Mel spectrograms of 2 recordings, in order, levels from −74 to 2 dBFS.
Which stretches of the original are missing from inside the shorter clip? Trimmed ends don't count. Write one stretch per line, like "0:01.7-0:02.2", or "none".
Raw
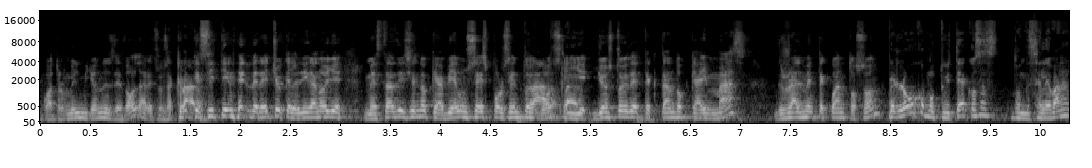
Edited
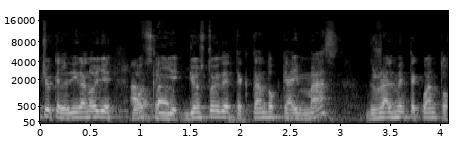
0:03.2-0:05.0

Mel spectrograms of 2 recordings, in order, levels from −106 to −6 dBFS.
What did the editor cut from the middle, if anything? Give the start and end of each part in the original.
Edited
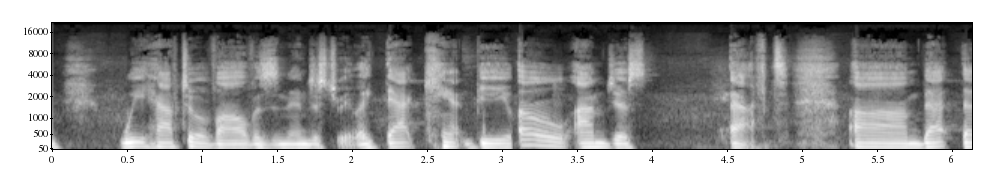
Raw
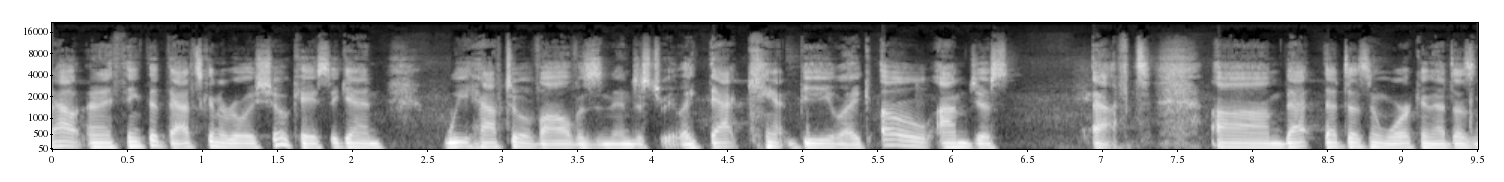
0:05.2-0:05.5

